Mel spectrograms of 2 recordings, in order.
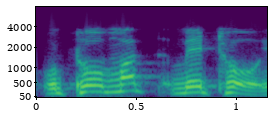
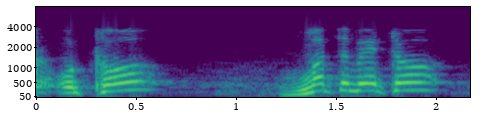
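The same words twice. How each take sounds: First: उठो मत joined, then a break before बैठो; group उठो मत as one command, then बैठो; pause after मत. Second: High उठो, pause, मत बैठो together; pause after उठो. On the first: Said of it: "यानी कि उठो नहीं". (उठो मत पर ठहर कर, फिर बैठो) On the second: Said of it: "यानी उठे रहो". (उठो पर ठहर कर, फिर मत बैठो) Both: Shown as a demonstration.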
